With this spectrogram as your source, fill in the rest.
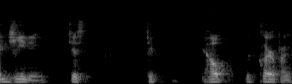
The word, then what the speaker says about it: GNU: and by the way you can pronounce this genu or new i'm gonna say gnu just to help with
